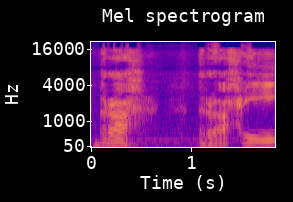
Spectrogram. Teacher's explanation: Tafkhim. Istilah tajwidnya tafkhim. Dibaca tebal ya.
